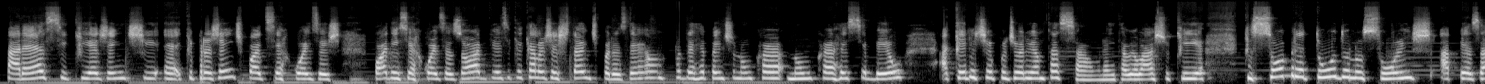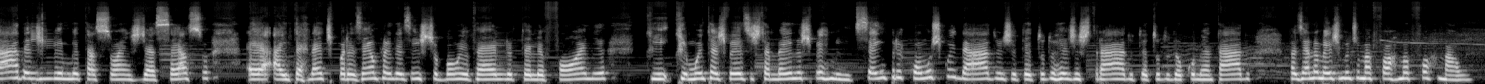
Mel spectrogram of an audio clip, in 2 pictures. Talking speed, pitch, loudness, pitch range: 165 wpm, 265 Hz, -11 LUFS, 245-280 Hz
